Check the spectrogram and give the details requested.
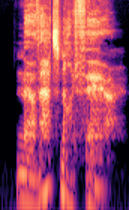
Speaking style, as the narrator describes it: muttered White Rose, feeling heat creep up his neck

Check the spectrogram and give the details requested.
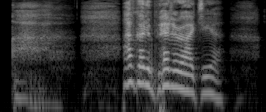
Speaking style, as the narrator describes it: I gasped

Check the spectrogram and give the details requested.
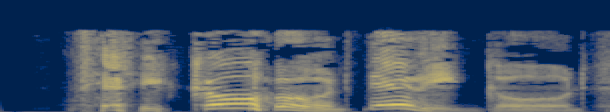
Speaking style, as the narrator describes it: said Slughorn happily

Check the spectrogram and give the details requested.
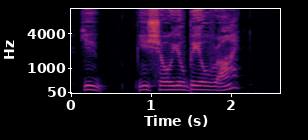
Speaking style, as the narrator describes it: Kevin asked anxiously

